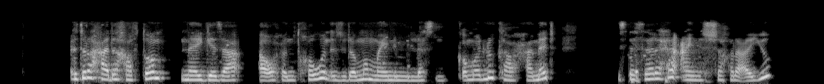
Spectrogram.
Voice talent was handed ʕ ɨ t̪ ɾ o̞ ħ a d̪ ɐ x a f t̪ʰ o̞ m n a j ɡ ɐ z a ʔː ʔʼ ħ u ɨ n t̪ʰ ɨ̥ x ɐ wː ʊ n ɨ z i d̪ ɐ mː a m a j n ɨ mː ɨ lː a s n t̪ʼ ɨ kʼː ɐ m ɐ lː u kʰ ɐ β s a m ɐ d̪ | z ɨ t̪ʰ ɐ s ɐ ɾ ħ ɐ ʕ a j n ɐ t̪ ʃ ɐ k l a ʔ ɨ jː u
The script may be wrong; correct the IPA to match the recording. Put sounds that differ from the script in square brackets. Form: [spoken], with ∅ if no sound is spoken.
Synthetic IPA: ʕ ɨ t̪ ɾ o̞ ħ a d̪ ɐ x a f t̪ʰ o̞ m n a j ɡ ɐ z a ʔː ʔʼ ħ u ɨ n t̪ʰ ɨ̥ x ɐ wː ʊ n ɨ z i d̪ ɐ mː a m a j n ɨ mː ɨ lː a s n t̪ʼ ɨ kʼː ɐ m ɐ lː u kʰ [a] β [ħ] a m ɐ d̪ | z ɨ t̪ʰ ɐ s ɐ ɾ ħ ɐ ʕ a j n ɐ t̪ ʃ ɐ [x] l a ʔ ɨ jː u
